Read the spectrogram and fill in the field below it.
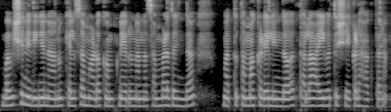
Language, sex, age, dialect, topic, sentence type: Kannada, female, 18-24, Central, banking, statement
